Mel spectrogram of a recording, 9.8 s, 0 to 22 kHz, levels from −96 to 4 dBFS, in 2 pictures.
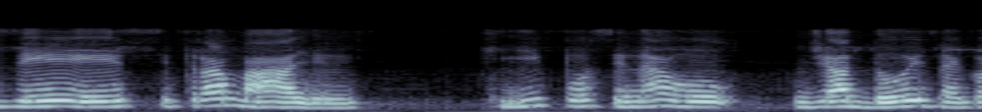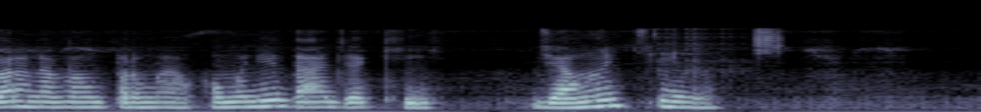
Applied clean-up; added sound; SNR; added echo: neural separator model SepFormer DNS4.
